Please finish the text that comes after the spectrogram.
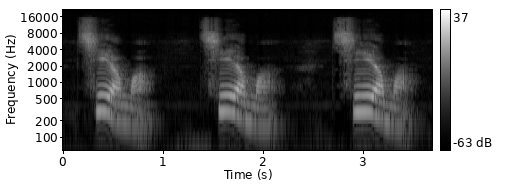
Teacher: consonant y disappears and it makes consonant before sound soft. So we pronounce it like тема, тема, тема.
